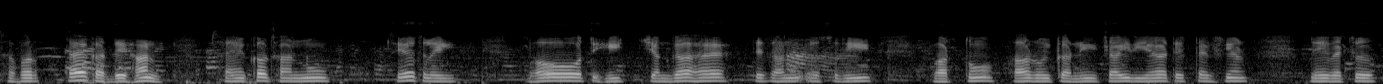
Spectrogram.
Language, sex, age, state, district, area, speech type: Punjabi, male, 60+, Punjab, Muktsar, urban, spontaneous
